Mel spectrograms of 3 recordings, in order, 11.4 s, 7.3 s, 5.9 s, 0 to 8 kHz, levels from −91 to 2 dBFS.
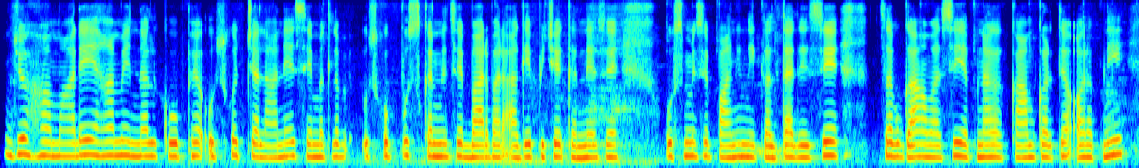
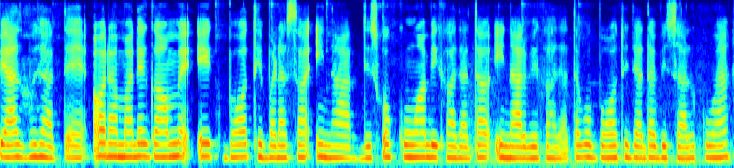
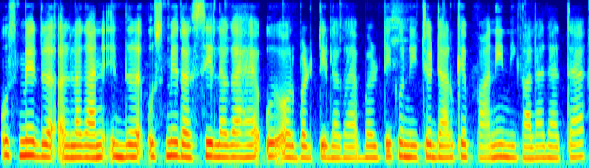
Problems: none marked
